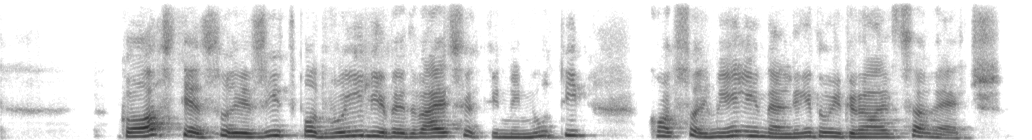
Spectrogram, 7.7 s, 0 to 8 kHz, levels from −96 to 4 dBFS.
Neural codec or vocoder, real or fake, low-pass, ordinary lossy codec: codec, 16 kHz, 2 kbps, FunCodec, trained on Chinese and English, 25 frames a second; fake; none; none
